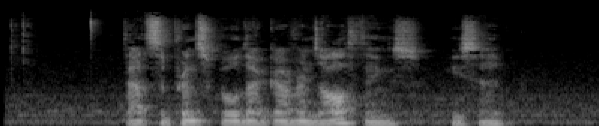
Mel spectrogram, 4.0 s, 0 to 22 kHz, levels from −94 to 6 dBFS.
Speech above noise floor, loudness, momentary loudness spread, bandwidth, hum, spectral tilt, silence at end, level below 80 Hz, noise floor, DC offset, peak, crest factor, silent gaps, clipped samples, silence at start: 26 dB; -35 LUFS; 12 LU; 13.5 kHz; none; -4.5 dB/octave; 0.55 s; -52 dBFS; -61 dBFS; under 0.1%; -16 dBFS; 20 dB; none; under 0.1%; 0.3 s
